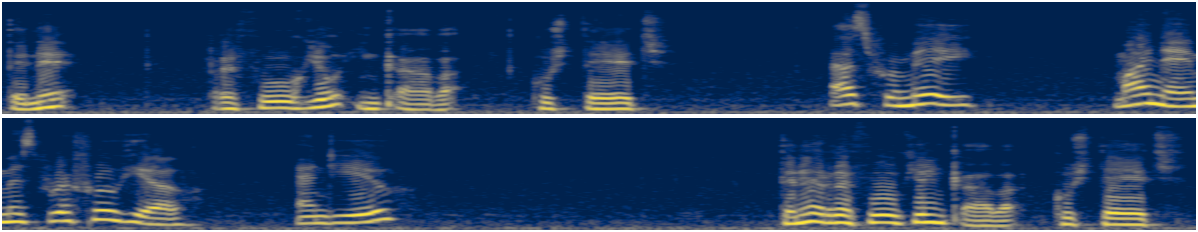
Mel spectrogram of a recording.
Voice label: conversation, maya; JUNP'IIT MAYA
